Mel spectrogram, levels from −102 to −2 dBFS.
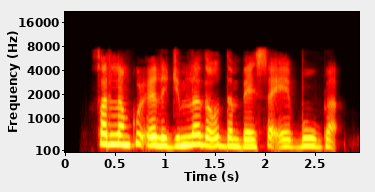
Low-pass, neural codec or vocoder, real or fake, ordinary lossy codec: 7.2 kHz; codec, 16 kHz, 1 kbps, X-Codec, WavLM features, trained on Multilingual LibriSpeech; fake; none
